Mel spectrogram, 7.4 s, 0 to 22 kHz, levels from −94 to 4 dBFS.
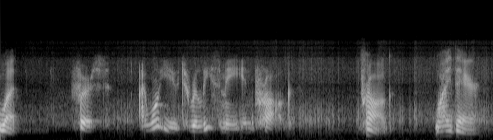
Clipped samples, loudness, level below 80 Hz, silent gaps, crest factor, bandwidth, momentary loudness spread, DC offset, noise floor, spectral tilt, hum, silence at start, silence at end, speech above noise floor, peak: under 0.1%; -28 LUFS; -90 dBFS; none; 20 dB; 6.8 kHz; 22 LU; under 0.1%; -57 dBFS; -4 dB/octave; none; 0 s; 0.1 s; 30 dB; -8 dBFS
